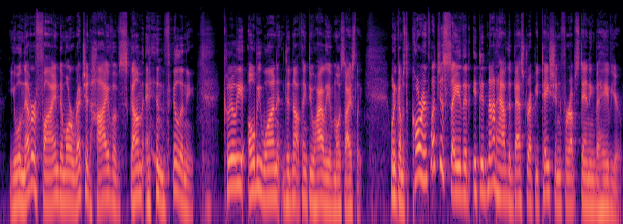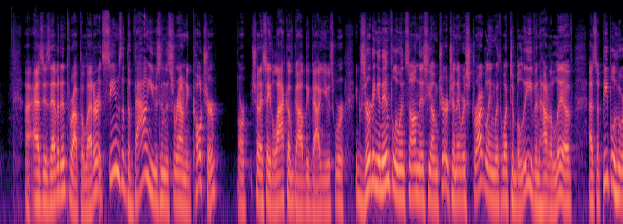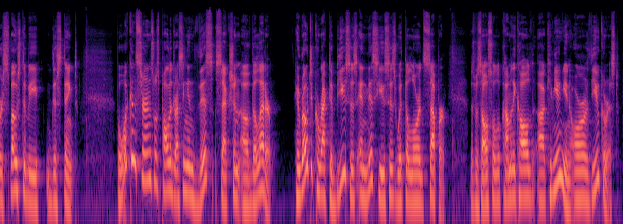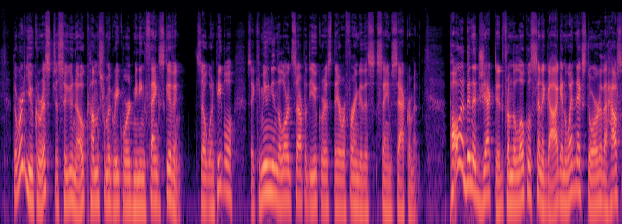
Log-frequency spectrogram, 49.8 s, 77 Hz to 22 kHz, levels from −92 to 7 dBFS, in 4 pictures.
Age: 30-49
